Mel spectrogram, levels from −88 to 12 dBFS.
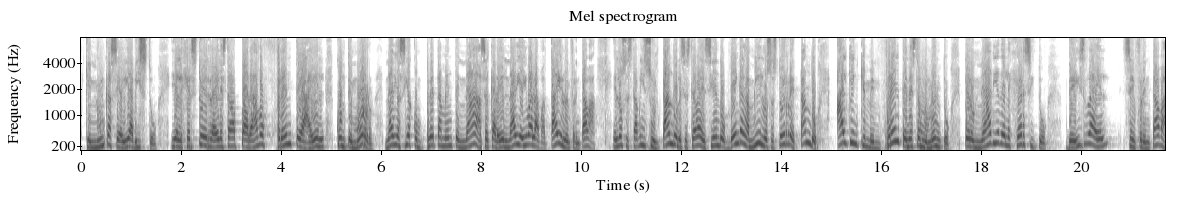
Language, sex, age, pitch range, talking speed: English, male, 40-59, 170-225 Hz, 165 wpm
